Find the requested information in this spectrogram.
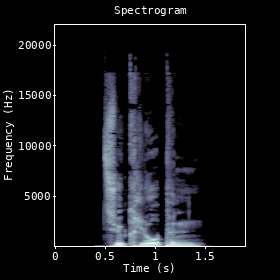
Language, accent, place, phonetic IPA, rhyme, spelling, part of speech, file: German, Germany, Berlin, [t͡syˈkloːpn̩], -oːpn̩, Zyklopen, noun, De-Zyklopen.ogg
- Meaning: inflection of Zyklop: 1. genitive/dative/accusative singular 2. all-case plural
